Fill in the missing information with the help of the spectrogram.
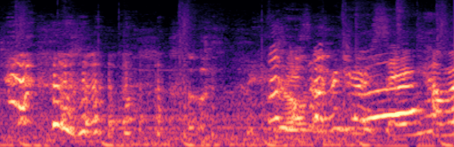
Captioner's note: laughing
